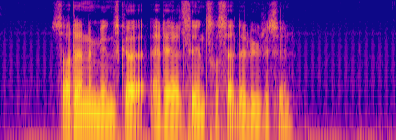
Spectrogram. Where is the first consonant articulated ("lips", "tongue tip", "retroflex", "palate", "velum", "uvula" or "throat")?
tongue tip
